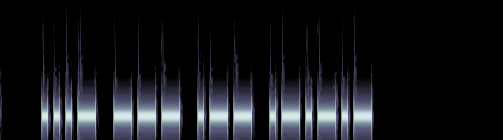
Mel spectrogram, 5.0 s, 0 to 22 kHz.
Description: Morse code, heard as a keyed tone, about 20 wpm, 700 Hz. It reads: VOW.
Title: Pangram Challenge v2 - 20wpm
